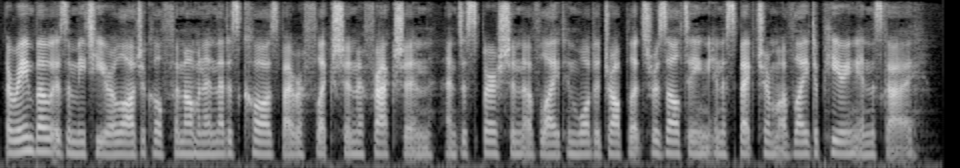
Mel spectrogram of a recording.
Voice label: speaker, en GB; piper voices; vctk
